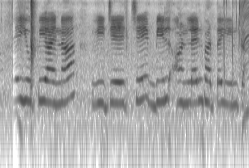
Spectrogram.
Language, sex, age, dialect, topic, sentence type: Marathi, female, 18-24, Varhadi, banking, question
